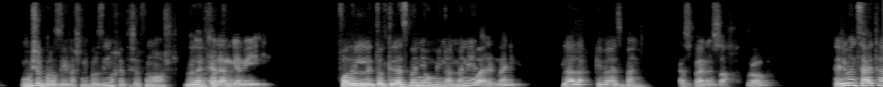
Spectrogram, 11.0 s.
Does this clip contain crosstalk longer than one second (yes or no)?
no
